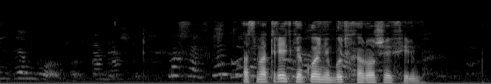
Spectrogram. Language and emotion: Russian, neutral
